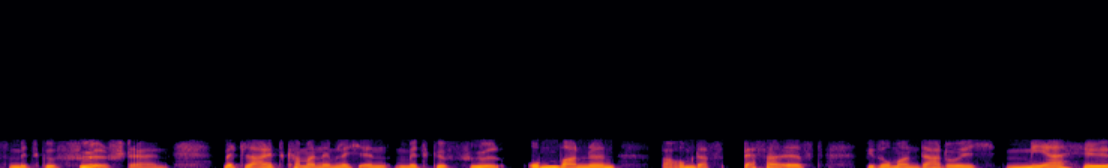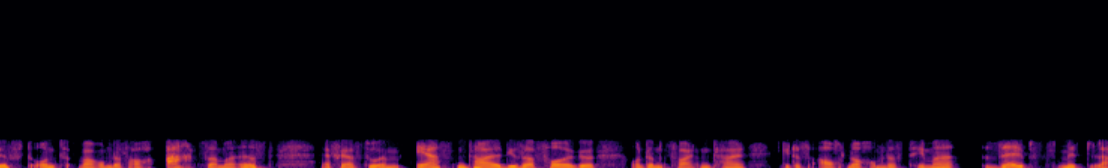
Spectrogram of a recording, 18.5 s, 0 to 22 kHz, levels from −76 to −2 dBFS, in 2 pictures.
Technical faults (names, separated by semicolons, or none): none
